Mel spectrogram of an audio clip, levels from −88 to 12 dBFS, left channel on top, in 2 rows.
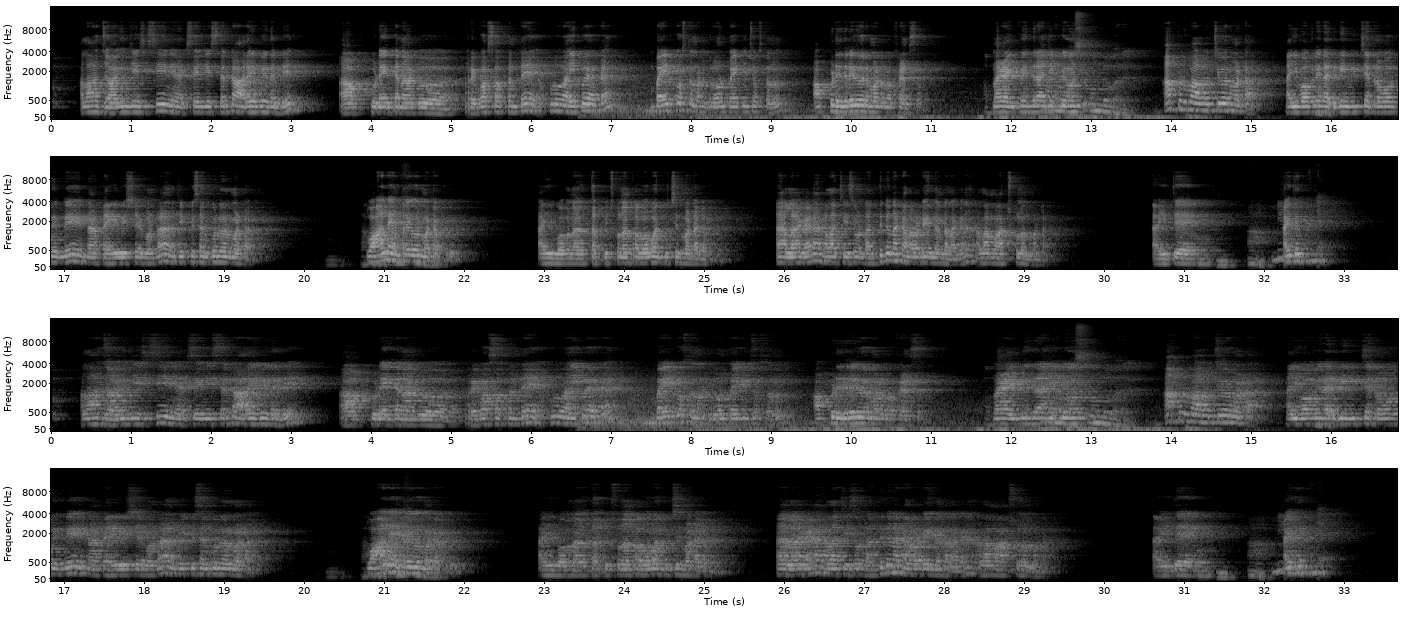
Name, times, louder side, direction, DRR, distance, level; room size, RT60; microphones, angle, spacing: voice 1, 0.4-3.0 3.6-7.0 7.5-9.2 9.5-10.9 11.8-12.9 13.9-15.1 15.4-19.3 20.8-21.9 22.9-25.2 25.9-29.2 30.6-31.2 32.2-32.5, left 4 dB, 90° left, 3 dB, 0.5 m, -32 dB
sound 1, 6.5-15.1, right 2 dB, 60° right, 0.3 m, -49 dB
voice 2, 12.1-13.5 15.8-16.0 20.3-20.4 20.7-21.7 31.1-31.5 31.8-32.8, left 1 dB, 20° left, -2 dB, 0.4 m, -44 dB
3.7 x 2.1 x 3.8 m, 0.92 s
head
